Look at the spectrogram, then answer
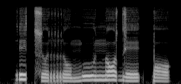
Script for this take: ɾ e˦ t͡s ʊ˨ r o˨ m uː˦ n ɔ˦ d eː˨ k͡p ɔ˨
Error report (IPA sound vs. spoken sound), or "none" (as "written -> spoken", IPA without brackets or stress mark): e˦ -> i˦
